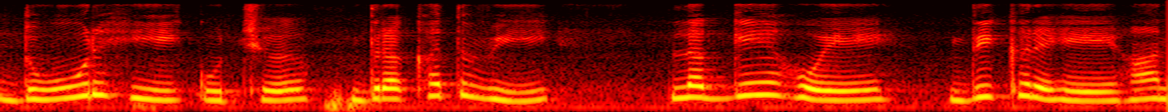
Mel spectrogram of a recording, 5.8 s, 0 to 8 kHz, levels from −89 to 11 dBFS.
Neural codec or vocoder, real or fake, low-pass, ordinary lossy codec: none; real; 7.2 kHz; MP3, 64 kbps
